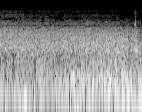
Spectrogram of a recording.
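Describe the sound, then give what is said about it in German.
A violent tornado tearing the roof off a residential house in the French Jura near the Swiss border roars in a continuous, heavy rumble, buffeting and blustering throughout with no clear breaks or distinct crashes. “Da hört man, wie ein Tornado gerade das Dach von einem Wohnhaus weglupft.”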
